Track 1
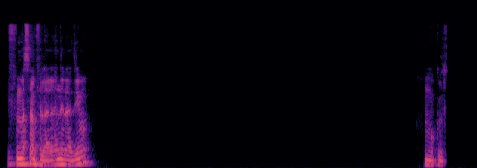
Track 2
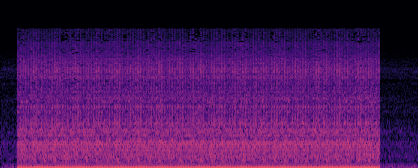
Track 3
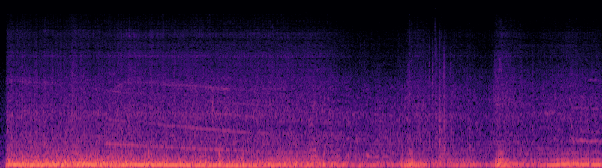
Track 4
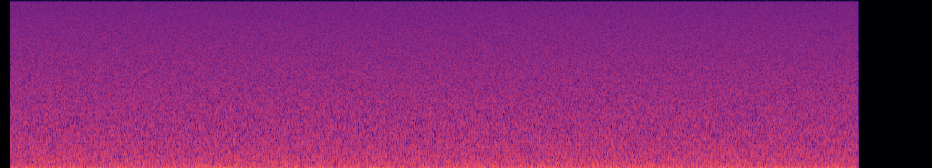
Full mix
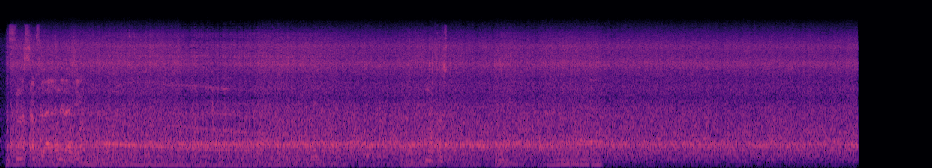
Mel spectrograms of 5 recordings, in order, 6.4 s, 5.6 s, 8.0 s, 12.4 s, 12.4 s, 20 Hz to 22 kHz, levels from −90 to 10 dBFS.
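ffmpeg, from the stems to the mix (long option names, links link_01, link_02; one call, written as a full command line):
ffmpeg -i stem1.wav -i stem2.wav -i stem3.wav -i stem4.wav -filter_complex "[0:a]volume=1.5dB[link_01];[1:a]acrusher=samples=19:mix=1:aa=0.000001,adelay=2150,volume=-5.5dB[link_02];[2:a]volume=-2dB[link_03];[3:a]volume=-10dB,asplit=3[link_04][link_05][link_06];[link_04]atrim=end=2.42,asetpts=PTS-STARTPTS,afade=type=out:start_time=2.416:duration=0.004:curve=hsin[link_07];[link_05]atrim=start=2.42:end=3.43,asetpts=PTS-STARTPTS,volume=0[link_08];[link_06]atrim=start=3.43,asetpts=PTS-STARTPTS,afade=type=in:duration=0.004:curve=hsin[link_09];[link_07][link_08][link_09]concat=n=3:v=0:a=1[link_10];[link_02][link_10]amix=inputs=2:normalize=0,alimiter=level_in=0.5dB:limit=-24dB:level=0:latency=1,volume=-0.5dB,volume=0dB[link_11];[link_01][link_03]amix=inputs=2:normalize=0,crystalizer=i=8.5:c=0,alimiter=limit=-21dB:level=0:latency=1:release=20,volume=0dB[link_12];[link_11][link_12]amix=inputs=2:normalize=0,highpass=450,equalizer=frequency=570:width_type=q:width=4:gain=10,equalizer=frequency=2000:width_type=q:width=4:gain=-7,equalizer=frequency=3200:width_type=q:width=4:gain=-4,equalizer=frequency=4600:width_type=q:width=4:gain=9,equalizer=frequency=7100:width_type=q:width=4:gain=6,lowpass=frequency=8700:width=0.5412,lowpass=frequency=8700:width=1.3066" out.wav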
